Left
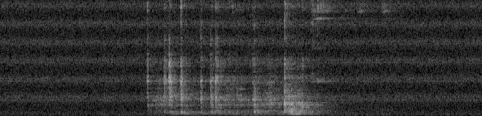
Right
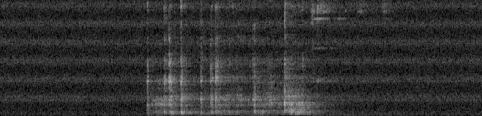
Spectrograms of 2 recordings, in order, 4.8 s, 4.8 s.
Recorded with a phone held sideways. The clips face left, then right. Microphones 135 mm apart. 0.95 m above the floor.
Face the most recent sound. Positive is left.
turn(degrees=10)  # may be behind; listen again after turning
